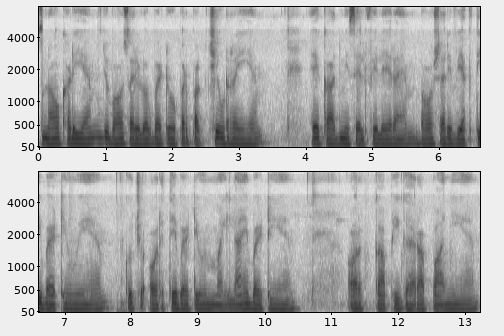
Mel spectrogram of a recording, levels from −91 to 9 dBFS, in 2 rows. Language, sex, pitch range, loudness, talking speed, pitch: Hindi, male, 100-110 Hz, -17 LUFS, 170 wpm, 105 Hz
